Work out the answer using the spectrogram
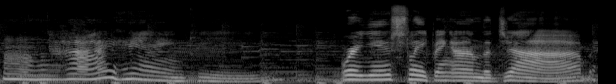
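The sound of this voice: A whiny put-on character voice at middle pitch speaks at a very slow pace. Loud music plays in the background.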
